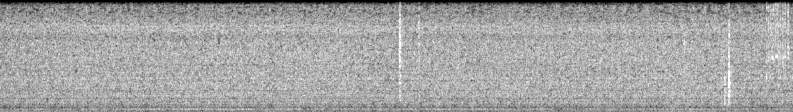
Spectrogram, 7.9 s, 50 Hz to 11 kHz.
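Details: Lexus 430 V8 after replacing the bad starter motor (no-crank) with a used one: smooth, steady low rumble with even beat, no knocks or misses; idling cleanly and healthy.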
